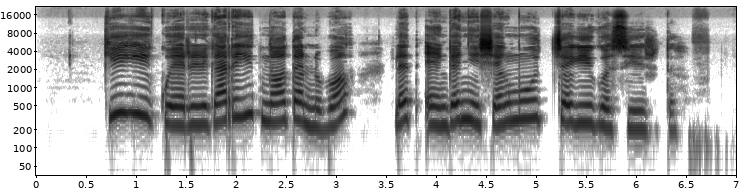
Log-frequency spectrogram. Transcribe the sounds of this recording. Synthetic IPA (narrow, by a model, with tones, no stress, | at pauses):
ki˦ki˨kwe˨ɾi˨ka˦ɾi˦tnɔ˦tɔ˨nɨ˨bɔ˦ | lɛ˦tɛ˨ŋɡe˦ɲi˨ʃɛ˨˦ŋmu˦t͡ʃe˦ki˦ko˨si˨rto˨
